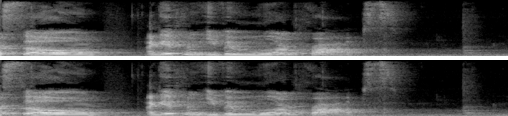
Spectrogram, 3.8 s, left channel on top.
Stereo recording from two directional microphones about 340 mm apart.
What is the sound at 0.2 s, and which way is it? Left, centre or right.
A woman's voice, centre.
